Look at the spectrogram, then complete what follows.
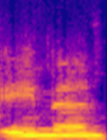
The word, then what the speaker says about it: amen: We say amen, but it's really amen. So if you take out the men part, it's amen, amen, amen, amen, amen. It's the same sounds.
